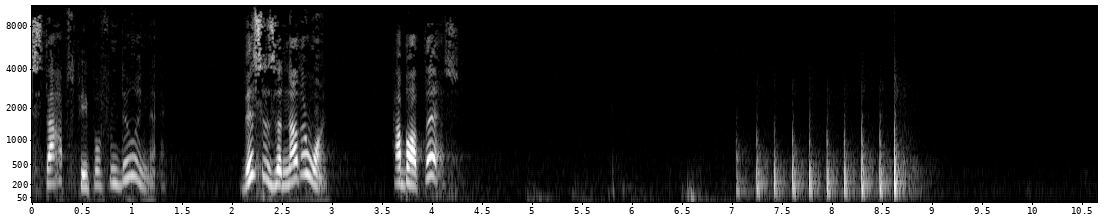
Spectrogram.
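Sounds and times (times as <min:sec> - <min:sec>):
speech: 0:00.0 - 0:01.5, 0:02.1 - 0:04.4
firm knocks on a door: 0:07.0 - 0:08.9.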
